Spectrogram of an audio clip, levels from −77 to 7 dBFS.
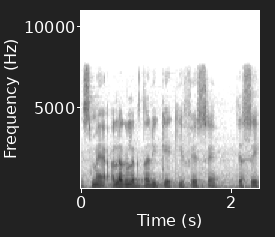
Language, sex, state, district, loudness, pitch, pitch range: Hindi, male, Rajasthan, Barmer, -19 LUFS, 115 Hz, 105-125 Hz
